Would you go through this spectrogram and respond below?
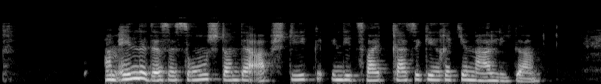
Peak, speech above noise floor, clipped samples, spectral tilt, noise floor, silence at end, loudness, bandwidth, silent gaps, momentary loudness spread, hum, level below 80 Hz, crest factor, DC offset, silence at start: -2 dBFS; 54 dB; under 0.1%; -5.5 dB/octave; -71 dBFS; 0.6 s; -18 LUFS; 7.4 kHz; none; 10 LU; none; -60 dBFS; 16 dB; under 0.1%; 0.05 s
